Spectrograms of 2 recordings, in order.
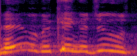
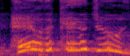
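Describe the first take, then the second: First: High, slow mock praise; mocking hail. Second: High, slow, hammed-up terrified praise; mock-terrified hail. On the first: Soldiers mocking the prisoner, in slow high sneering praise. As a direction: sneer it like a fake salute to a fake king. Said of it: "they doing this in mockery". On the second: Enemies forced to bow, in high hammed-up terrified praise. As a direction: cower as if you finally mean it. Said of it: "you're gonna be scared as hell".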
